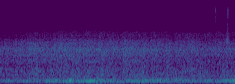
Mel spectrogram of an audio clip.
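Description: Steady rain falling, an even rushing noise with a low rumble underneath, and two faint ticks near the end.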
